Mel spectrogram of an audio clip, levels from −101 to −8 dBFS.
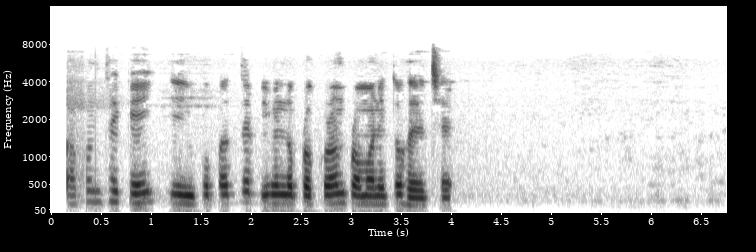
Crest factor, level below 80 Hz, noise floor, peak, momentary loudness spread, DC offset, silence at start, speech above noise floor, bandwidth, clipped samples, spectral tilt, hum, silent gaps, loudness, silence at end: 18 dB; -72 dBFS; -78 dBFS; -12 dBFS; 13 LU; under 0.1%; 0.15 s; 50 dB; 7.6 kHz; under 0.1%; -5.5 dB/octave; none; none; -28 LUFS; 2.75 s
